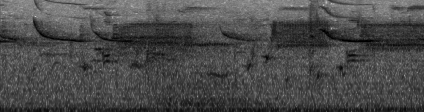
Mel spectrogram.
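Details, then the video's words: Birds by Lake Erie sing a quick run of descending whistled notes, three or four in a row, layered over a steady high buzzing trill. "Birds singing by Lake Erie"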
